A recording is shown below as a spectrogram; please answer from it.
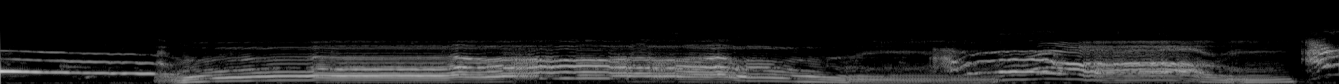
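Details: Khaleesi, a female Siberian Husky, talks because she wants to go for a walk: long drawn-out howling moans that rise and fall in pitch, broken by a brief pause and then a wavering, yodel-like section.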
